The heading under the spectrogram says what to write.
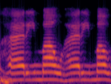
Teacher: H besar kan dari tenggorokan bagian bawah, H kecil dari tenggorokan bagian Bagian tengah.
